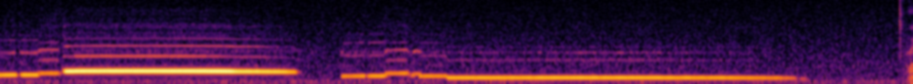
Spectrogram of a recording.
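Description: Ocarina flute playing a few long, pure sustained notes, each held steadily and then allowed to fade out, with short gaps between them and no other sound.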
